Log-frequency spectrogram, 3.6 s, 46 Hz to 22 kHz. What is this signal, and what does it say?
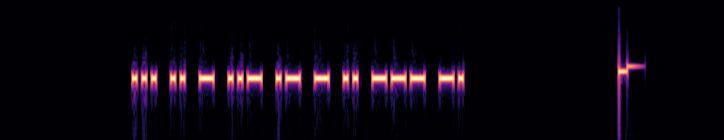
Morse code, heard as a keyed tone, about 53 wpm, 700 Hz. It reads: SITUATION
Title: Sentences from Top 1200 Words - New Word Drill Alt - 50wpm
